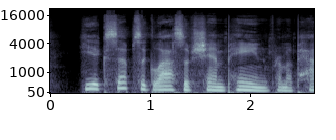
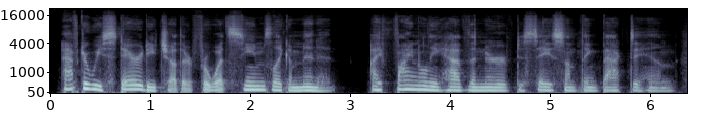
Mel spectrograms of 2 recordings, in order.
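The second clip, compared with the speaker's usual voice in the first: plain reading voice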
